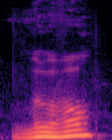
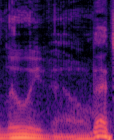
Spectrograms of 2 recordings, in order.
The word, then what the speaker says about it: Louisville: Louisville?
